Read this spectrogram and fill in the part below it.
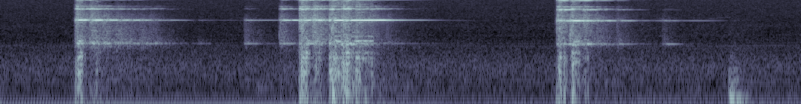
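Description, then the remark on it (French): An apartment doorbell rings three times: a short ring, a longer double ring, then another short one, each a bright, high metallic jangle with silence in between. “Il va sonner à la porte de l'appartement.”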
